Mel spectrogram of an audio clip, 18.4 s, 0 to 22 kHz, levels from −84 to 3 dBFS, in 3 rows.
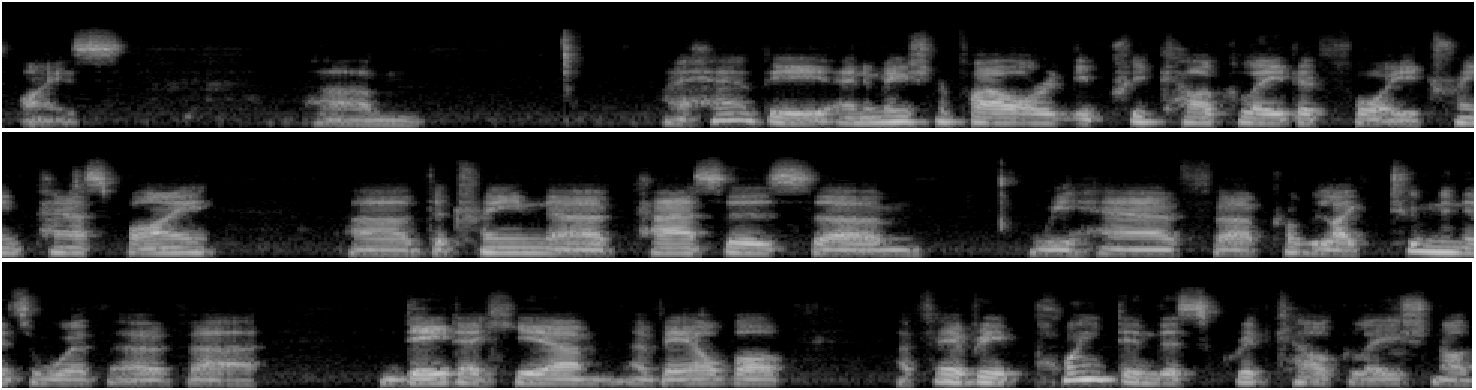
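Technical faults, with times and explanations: No technical faults detected.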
